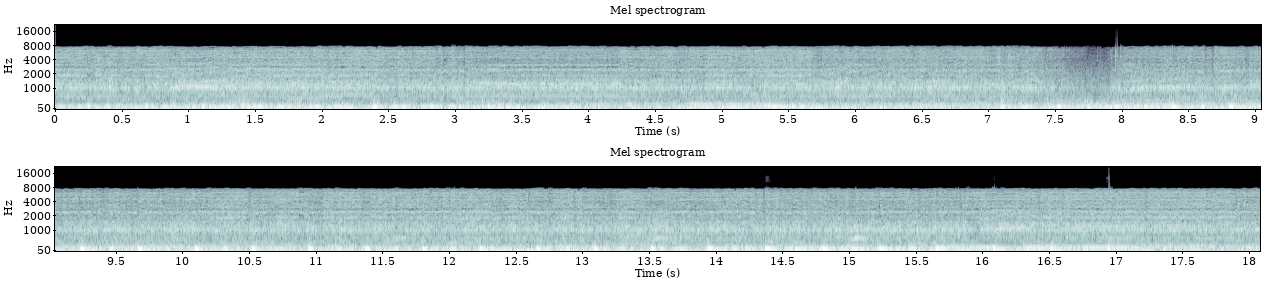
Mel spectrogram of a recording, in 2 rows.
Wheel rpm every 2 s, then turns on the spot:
160, 160, 160, 150, 120, 160, 160, 160, 160.
none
